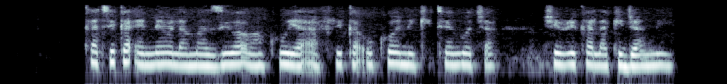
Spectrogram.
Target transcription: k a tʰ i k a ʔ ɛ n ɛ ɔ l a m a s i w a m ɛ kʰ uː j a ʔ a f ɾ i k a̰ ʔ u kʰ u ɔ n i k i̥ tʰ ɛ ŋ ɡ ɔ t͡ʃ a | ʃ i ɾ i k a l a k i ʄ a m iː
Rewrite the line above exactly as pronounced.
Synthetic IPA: k a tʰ i k a ʔ ɛ n ɛ ɔ l a m a z i w a m a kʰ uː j a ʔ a f ɾ i k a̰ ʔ u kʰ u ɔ n i k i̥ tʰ ɛ ŋ ɡ ɔ t͡ʃ a | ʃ i ɾ i k a l a k i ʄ a m iː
